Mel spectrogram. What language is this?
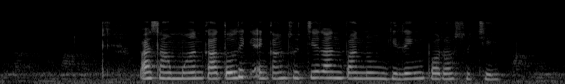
Javanese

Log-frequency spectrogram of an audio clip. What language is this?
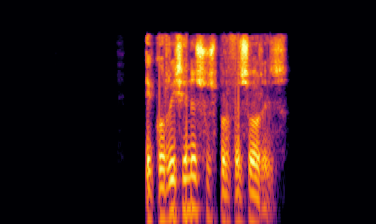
Galician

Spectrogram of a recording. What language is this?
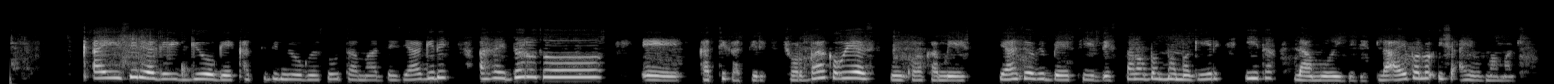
Wolaytta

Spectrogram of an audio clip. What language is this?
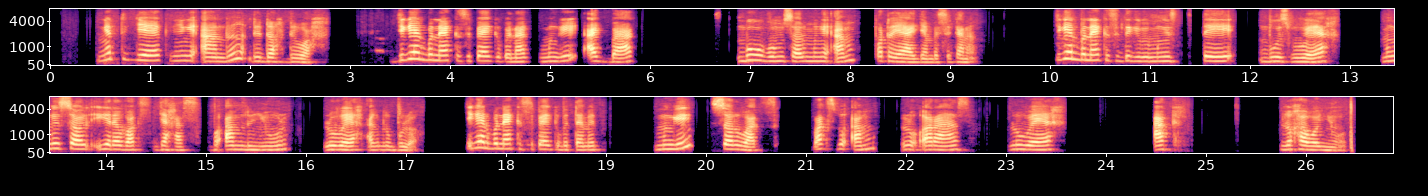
Wolof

